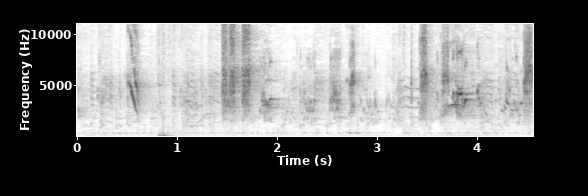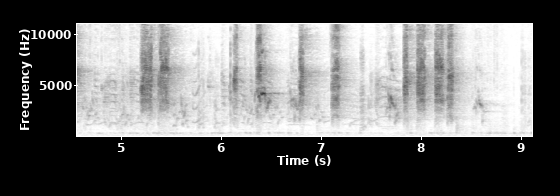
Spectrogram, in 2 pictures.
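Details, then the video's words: Singing budgerigars, pet birds, whose song stimulates other birds: quick chirping warble with loud squeaky bursts, plus a single low thump early on. "اقوى أصوات طيور البادجي طيور الزينة أصوات تحفيز الطيور"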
